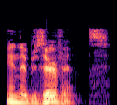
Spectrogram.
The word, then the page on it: inobservance: British English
